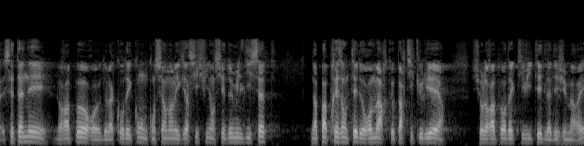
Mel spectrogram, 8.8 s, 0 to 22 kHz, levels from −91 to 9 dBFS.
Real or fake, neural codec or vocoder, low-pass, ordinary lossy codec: real; none; 7.2 kHz; Opus, 64 kbps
